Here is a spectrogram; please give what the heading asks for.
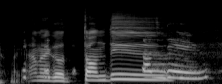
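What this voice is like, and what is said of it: Attempted put-on French accent. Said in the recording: “that was just me trying to do a French accent.”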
